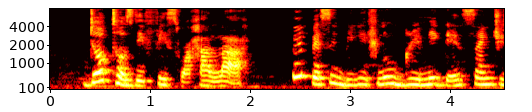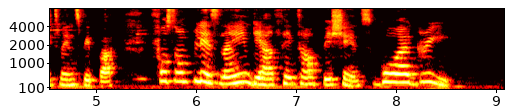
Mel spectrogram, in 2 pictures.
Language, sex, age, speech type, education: Nigerian Pidgin, female, 15-29, spontaneous, tertiary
